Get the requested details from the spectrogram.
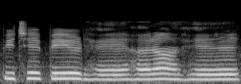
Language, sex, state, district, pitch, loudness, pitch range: Hindi, female, Himachal Pradesh, Shimla, 235 Hz, -13 LUFS, 230-265 Hz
